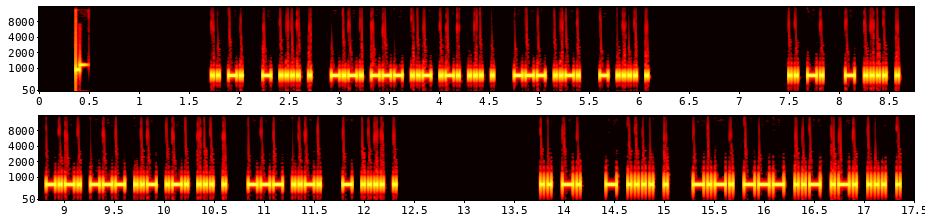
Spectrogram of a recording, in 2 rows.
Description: Morse code, heard as a keyed tone, about 38 wpm, 700 Hz. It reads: IN THE COURSE OF THE IN THE COURSE OF THE IN THE COURSE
